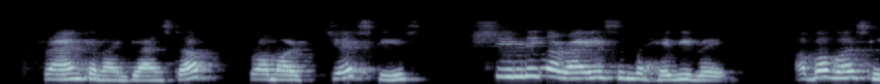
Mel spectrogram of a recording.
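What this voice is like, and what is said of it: Usual voice. Nothing is said of it.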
